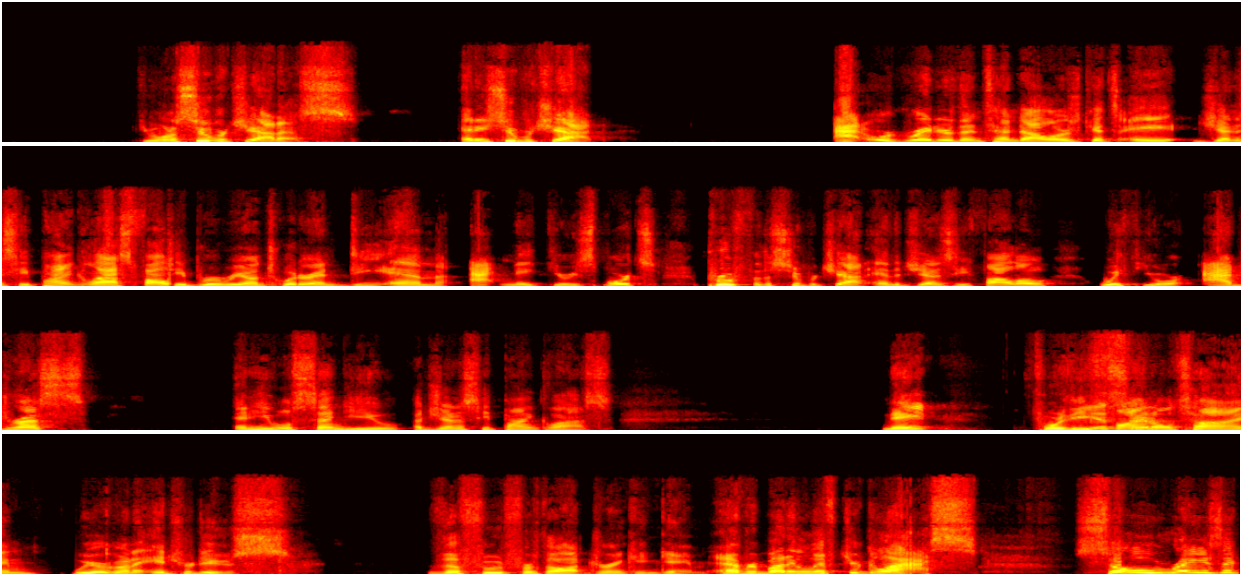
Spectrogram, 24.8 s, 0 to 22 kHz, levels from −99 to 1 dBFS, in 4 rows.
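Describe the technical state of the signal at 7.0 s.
At 7.03 s the speech has a skip ahead. Roughly 0.7 s of audio was dropped, either in transit or by an overflowing jitter buffer, while later audio was already queued. Playback jumps forward with no gap, joining the two sides almost directly.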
